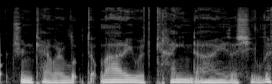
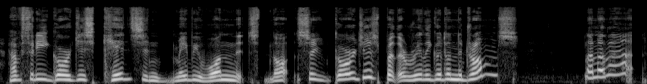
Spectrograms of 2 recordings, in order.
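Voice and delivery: higher, quick, incredulous rant; indignant protest; 12 semitones higher than usual. Acted. Larry protesting to the fortune teller, high and incredulous. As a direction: rattle off the complaint in disbelief.

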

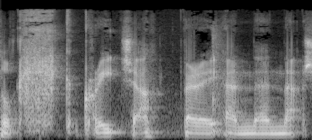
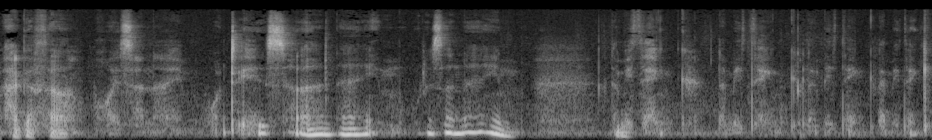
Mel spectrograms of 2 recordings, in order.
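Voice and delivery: a fading whisper, dropping to barely audible; whispering to self; 9 semitones higher, 10 dB quieter than usual. Real, not acted. Storyteller trying to recall the elf's name, whispering. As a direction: whisper it over and over while thinking.

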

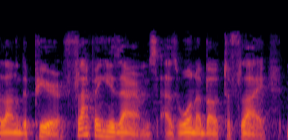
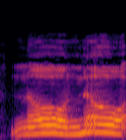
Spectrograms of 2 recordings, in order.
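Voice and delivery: excited protest; 11 semitones higher, 5 dB louder than usual. Acted. Mulligan's loud protest.

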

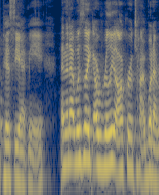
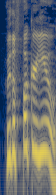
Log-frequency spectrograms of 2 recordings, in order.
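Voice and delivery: sharp, higher and louder; hostile demand; 8 semitones higher, 6 dB louder than usual. Acted. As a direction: snap at the stranger. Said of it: "I'm gonna be like".

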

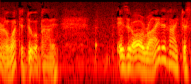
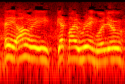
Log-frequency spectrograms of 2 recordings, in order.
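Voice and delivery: calling out; 11 semitones higher, 4 dB louder than usual. Acted. Calling out to Henri outside.

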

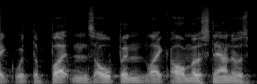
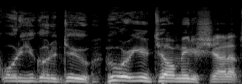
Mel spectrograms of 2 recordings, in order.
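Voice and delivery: heckler snapping back; 8 semitones higher, faster than usual. Retold or imitated.

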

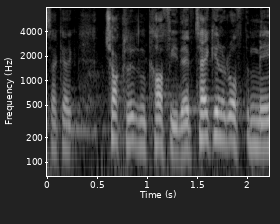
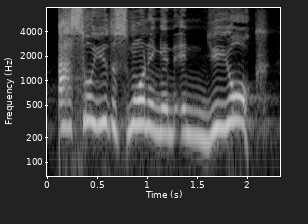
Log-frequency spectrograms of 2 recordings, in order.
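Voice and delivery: shouted high and loud; loud, high, thrilled yell; excited shout; 9 semitones higher, 10 dB louder than usual. Retold or imitated. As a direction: call out across the room in delighted disbelief. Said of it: "I just shout".

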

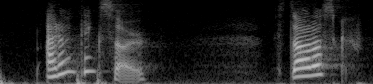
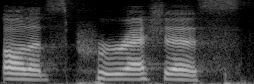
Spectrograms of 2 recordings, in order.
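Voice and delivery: tender; 5 dB louder, much slower than usual. Real, not acted. Cooing at the photo.

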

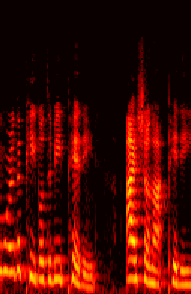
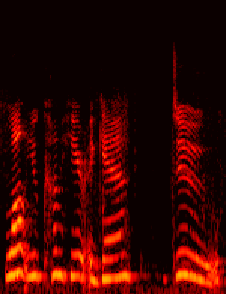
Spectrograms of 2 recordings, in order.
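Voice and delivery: higher, gentle pleading; more kindly; 6 semitones higher than usual. Acted. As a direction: soften and implore him tenderly. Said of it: "she continued more kindly".

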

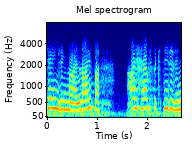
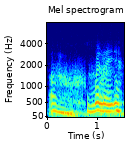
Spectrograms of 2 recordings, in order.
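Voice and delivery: crying; 2 semitones lower, much slower than usual. Acted. Sister dismayed at Willie's outburst.

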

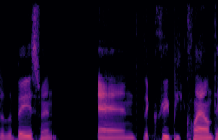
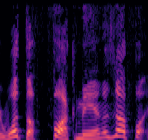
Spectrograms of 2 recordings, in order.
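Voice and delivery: higher, louder startled yelling; retold angry yell; 9 semitones higher, 10 dB louder than usual. Tony yells at Paul for scaring him, loud and higher. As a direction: yell it like you just got scared.

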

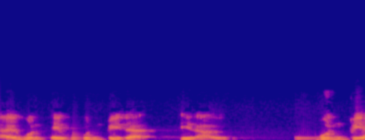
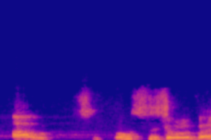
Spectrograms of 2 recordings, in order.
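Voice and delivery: taken aback; 12 semitones higher than usual. Retold or imitated. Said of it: "you know, like".

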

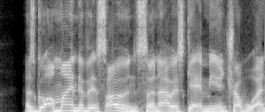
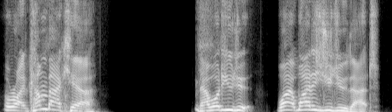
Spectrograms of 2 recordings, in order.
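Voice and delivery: put-on higher, fussing father telling off a toddler; stern dad scolding; 6 semitones higher than usual. Dad telling his wandering arm Oscar off, high and stern.

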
